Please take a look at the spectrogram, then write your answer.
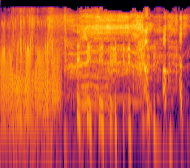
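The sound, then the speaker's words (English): A loud, sputtering fart sound effect from a soundboard: a brief hissy burst, then a rapid flapping, bubbly series of pulses trailing off into a few wet pops. No one speaks over it. “Absolutely love the soundboard, Matt, especially the fart one.”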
